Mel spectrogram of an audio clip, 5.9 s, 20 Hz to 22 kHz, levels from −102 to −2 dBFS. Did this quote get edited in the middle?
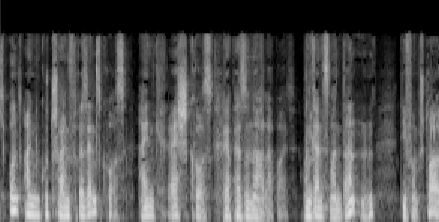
yes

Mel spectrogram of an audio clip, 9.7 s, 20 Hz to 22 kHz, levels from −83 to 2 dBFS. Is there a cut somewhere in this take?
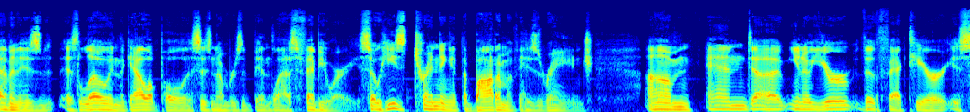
yes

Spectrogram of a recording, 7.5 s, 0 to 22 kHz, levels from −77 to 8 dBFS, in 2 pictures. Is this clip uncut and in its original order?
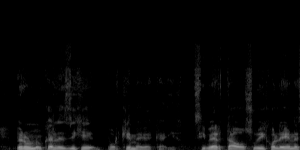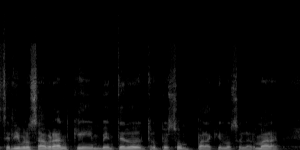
no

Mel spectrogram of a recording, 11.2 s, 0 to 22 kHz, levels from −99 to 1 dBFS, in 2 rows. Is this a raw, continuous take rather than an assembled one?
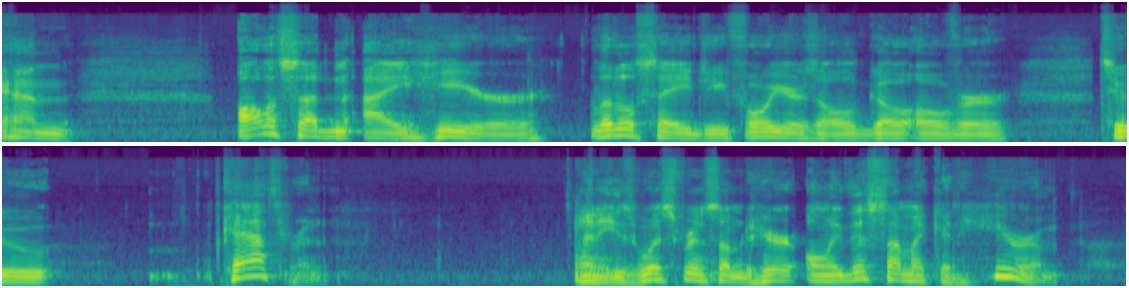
no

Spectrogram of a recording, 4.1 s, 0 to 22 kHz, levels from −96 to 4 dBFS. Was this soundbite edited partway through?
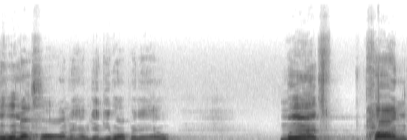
no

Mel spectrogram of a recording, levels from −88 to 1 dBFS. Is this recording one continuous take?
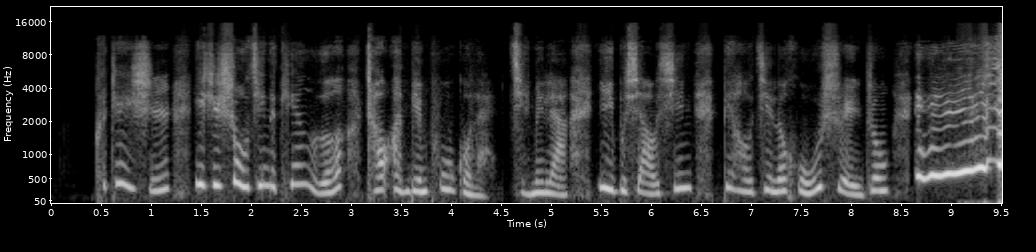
no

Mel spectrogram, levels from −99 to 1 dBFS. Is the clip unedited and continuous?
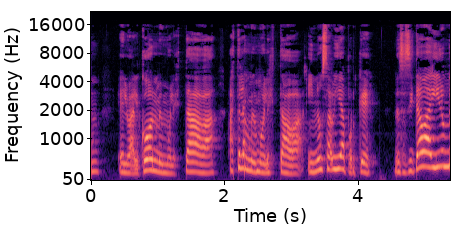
no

